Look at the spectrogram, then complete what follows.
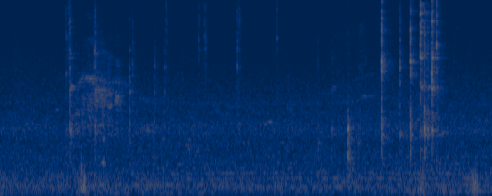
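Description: A metal spoon clicking and scraping against a glass chopper bowl as minced pork is scooped out: a few light clicks about a second in, then a quicker run of sharper clicks near the end.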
